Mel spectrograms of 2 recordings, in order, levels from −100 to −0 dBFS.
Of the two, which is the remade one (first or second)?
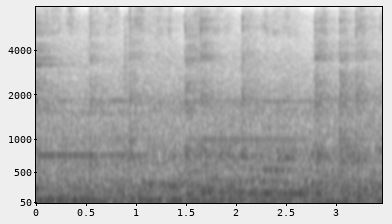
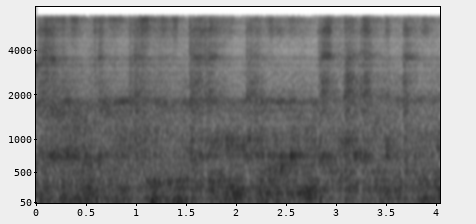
second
